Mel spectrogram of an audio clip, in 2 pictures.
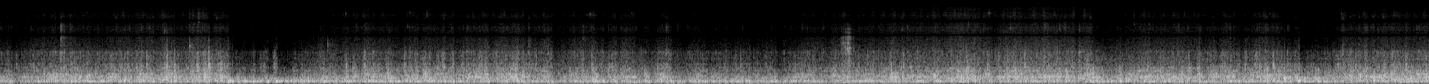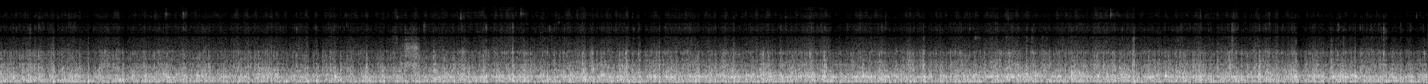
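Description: Thunderstorm overhead: a steady, dense rush of rain and wind with no distinct thunderclap. It grows slightly louder over the last third.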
